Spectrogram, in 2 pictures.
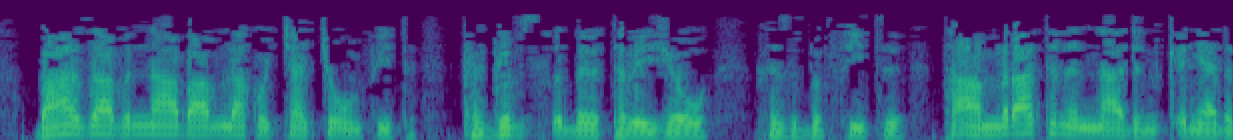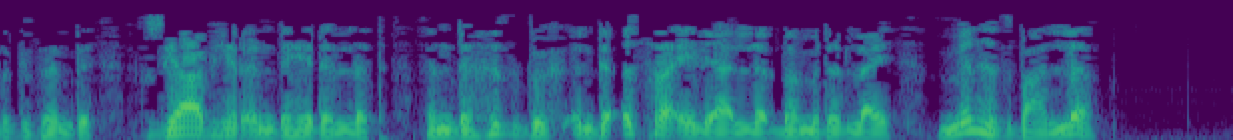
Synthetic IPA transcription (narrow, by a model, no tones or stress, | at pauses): bəahzaβɨnːabəamlakʰo̞t͡ʃːat͡ʃːɛwnfit̪ | kʰəɡɨβsʼbət̪ʰəβeʒɛw | hɨzbfit̪t̪ʰəʔamːɾat̪ɨnɨnːad̪ɨnkʼɨnjad̪əɾɡzənd̪ | ɨɡzijaβhe̞ɾɨ̰nd̪əɦe̞d̪əlːət̪ʔɨnd̪əɦɨzbɨhɨnd̪əʔɨsɾaʔe̞ljalːəbəmɨd̪ɨɾlaj | mɨnhɨzba̰lːə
